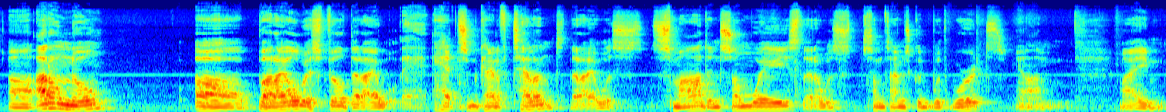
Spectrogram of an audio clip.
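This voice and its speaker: Slow, halting Danish-accented man. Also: on the low side. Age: 30s. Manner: hesitant, halting, many restarts and fillers. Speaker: vlogger. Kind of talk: rambling personal confession to camera. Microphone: camera mic.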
